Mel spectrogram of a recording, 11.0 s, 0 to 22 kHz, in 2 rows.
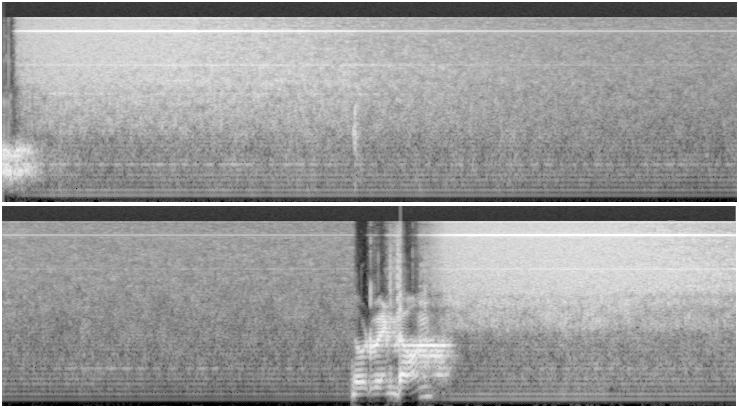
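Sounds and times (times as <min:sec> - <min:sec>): fan-like hiss: 0:00.0 - 0:05.2, 0:08.7 - 0:11.0
electrical hum: 0:00.0 - 0:11.0.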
